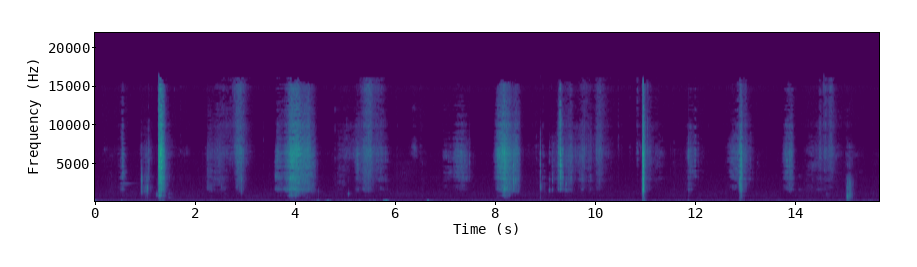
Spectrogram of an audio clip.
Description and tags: Shovel Dirt
Shoveling dirt. Cleaned in Audacity.
digging, dig, dirt, earth, shovel, scraping, scrape, ground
